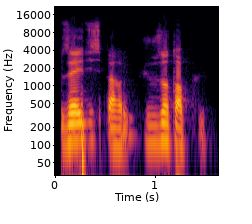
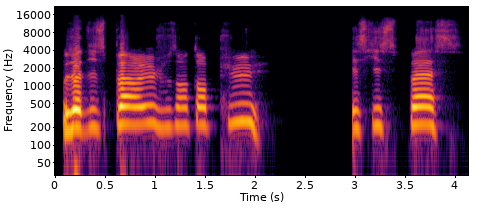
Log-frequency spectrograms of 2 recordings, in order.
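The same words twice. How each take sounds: First: Said in the usual way. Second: High, slow and alarmed; suddenly can't hear anyone, puzzled; surprised. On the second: Real, not acted. Host suddenly loses the others' audio. (surpris et inquiet, voix haute et lente)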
